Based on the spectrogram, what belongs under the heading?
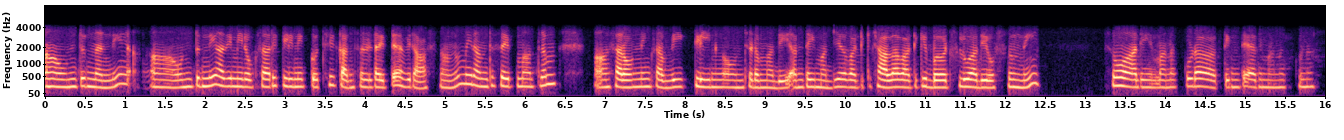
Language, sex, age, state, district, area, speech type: Telugu, female, 18-30, Telangana, Warangal, rural, conversation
